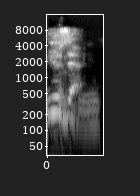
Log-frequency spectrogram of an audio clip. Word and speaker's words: Musette: And Musette.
